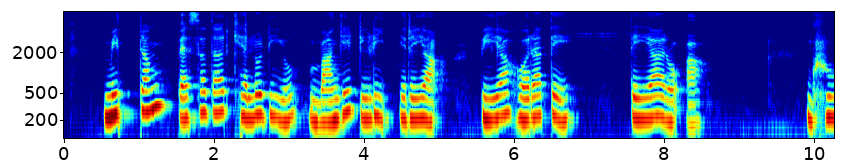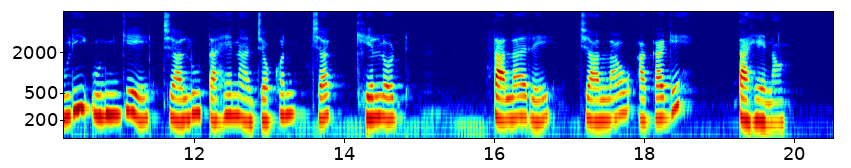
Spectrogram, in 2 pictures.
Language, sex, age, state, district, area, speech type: Santali, female, 18-30, West Bengal, Jhargram, rural, read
